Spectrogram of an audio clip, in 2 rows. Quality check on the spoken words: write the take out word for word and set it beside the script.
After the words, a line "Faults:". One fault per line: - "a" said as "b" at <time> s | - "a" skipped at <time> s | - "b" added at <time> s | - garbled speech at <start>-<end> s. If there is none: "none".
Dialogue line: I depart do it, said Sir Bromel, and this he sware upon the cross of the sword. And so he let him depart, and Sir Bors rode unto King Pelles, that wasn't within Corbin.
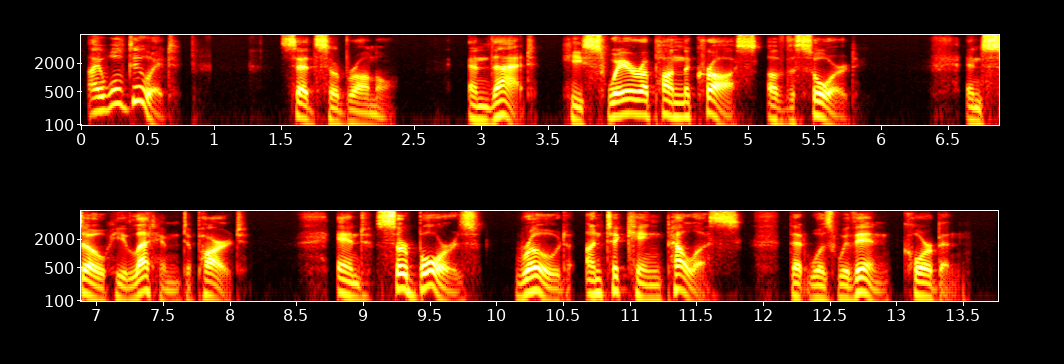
I will do it, said Sir Bromel, and that he sware upon the cross of the sword. And so he let him depart, and Sir Bors rode unto King Pelles, that was within Corbin.
Faults:
- "depart" said as "will" at 0.2 s
- "this" said as "that" at 3.1 s
- "wasn't" said as "was" at 12.4 s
